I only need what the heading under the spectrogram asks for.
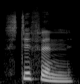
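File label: "stiffen", English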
